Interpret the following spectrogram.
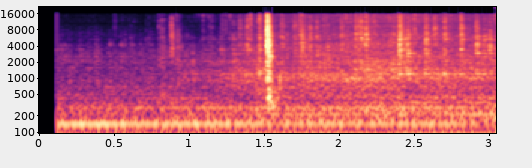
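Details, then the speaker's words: Exhaust separated behind the catalytic converter, cat-back section lost: loud, raw, deep unmuffled drone from the engine; exhaust leak. "I just fucking lost the fucking back half of it off the cat. Cat back is freaking done."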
